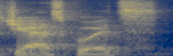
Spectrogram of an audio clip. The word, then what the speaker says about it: Jaskiewicz: him right here in person in person jitz did I say it right you did oh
